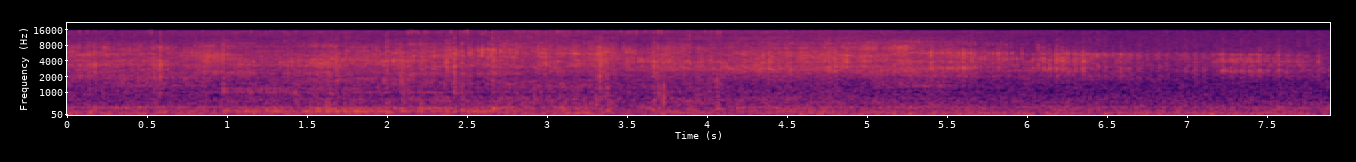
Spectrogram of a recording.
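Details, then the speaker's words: Walthers GP38-2 Santa Fe model locomotive noisy mainly in reverse, heard running: steady high-pitched whirring hiss with faint rattle from the drive gears. It doesn't slow the engine, and the owner expects the noise to subside as the gears wear in. "as it goes around the track a few times and it wears down, I think the noise will subside and then it will be okay."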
